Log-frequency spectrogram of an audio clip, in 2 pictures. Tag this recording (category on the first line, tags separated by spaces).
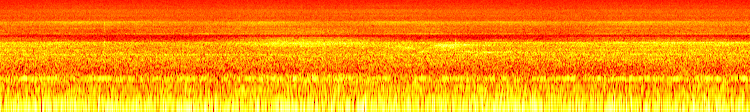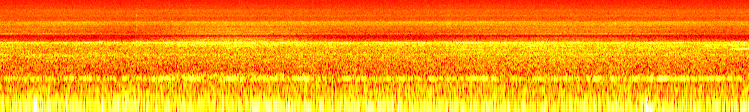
Soundscapes > Nature
alice-holt-forest data-to-sound field-recording modified-soundscape natural-soundscape nature phenological-recording raspberry-pi sound-installation soundscape weather-data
